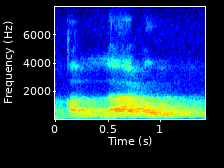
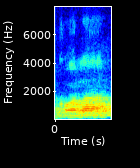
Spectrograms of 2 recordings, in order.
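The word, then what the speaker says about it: القلاع: Qallau bacanya bifathil qofi. Nah, ya. Qof-nya dibaca fathah. Qo qolla. Kemudian watasdidil lam. Lamnya di kasih tasdid syiddah. Qalla. Q bukan qala tapi qahu ya.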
